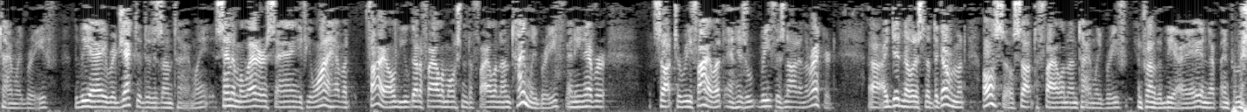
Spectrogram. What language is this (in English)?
English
